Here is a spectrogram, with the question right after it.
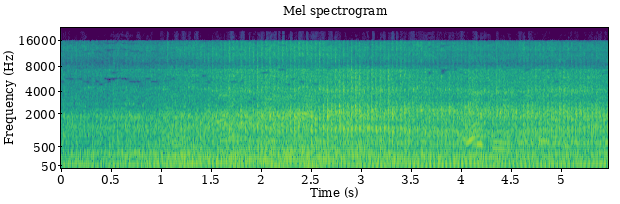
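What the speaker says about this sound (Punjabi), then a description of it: "ਆ ਟਰੈਕਟਰ ਆਇਆ" A heavy new Sonalika tractor engine idles with a steady low chugging rumble close by, running continuously throughout.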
